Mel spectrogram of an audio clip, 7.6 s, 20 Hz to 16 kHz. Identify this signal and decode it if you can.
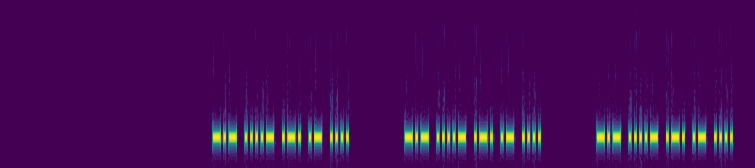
Morse code, heard as a keyed tone, about 46 wpm, 700 Hz. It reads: K4RAH K4RAH K4RAH
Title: USA Call Signs - 5 Characters - Repeated 3x - 45wpm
